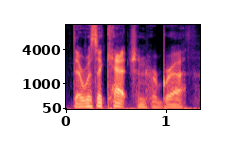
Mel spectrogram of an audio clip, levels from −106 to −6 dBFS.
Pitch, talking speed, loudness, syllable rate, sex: 110 Hz, 315 wpm, -21 LUFS, 6.7 syllables/s, male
